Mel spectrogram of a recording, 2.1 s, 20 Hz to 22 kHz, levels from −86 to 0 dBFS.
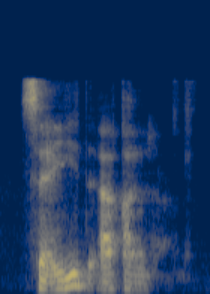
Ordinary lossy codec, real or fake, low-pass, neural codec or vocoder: MP3, 64 kbps; fake; 7.2 kHz; codec, 16 kHz, 0.8 kbps, ZipCodec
